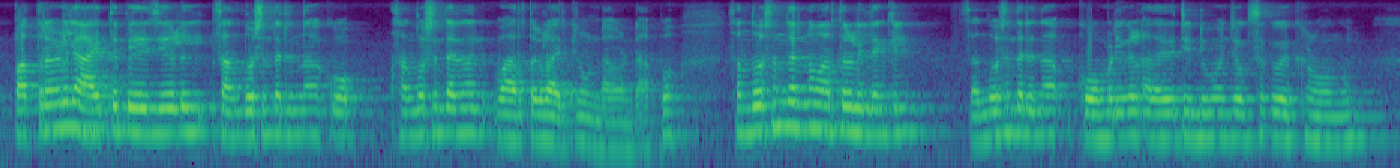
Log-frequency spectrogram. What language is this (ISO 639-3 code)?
mal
